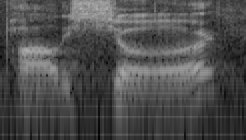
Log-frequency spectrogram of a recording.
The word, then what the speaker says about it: Pauly Shore: Third lady said, uh-oh, I got a date with Pauly Shook. – Uh-oh. – No, come on. Say it right. – Uh-oh, got a date with Pauly Shore.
